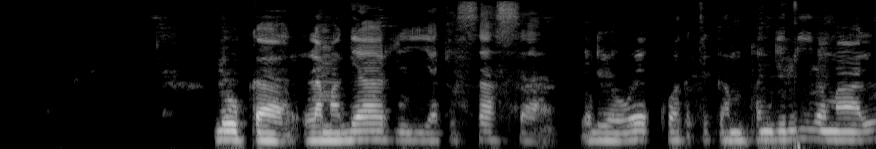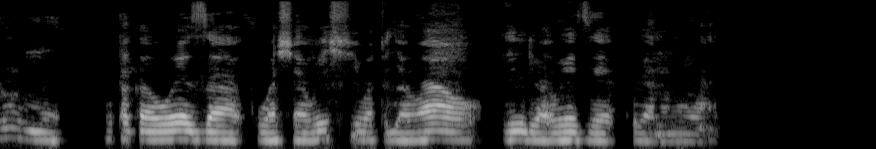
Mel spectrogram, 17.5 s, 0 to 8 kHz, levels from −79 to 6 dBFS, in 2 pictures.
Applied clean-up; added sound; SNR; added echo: neural mask model Resemble Enhance denoiser.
